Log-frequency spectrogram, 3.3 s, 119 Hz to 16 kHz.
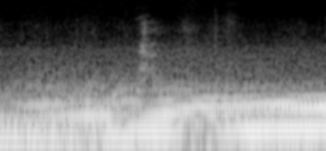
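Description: Manual-transmission 2026 Toyota GR Supra MK5 Final Edition engine pulling hard on a track lap, a loud, steady in-cabin drone with harmonics climbing in pitch as revs rise, continuous throughout with no talking.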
